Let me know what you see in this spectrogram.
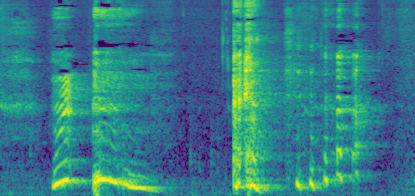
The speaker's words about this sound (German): Du kannst dich schon mal gleich räuspern, aber noch nicht. Warte.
